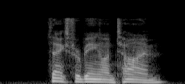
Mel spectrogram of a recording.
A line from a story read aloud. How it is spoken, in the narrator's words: said in a flat voice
